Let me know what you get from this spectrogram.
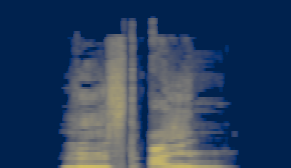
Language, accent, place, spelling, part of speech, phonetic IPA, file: German, Germany, Berlin, löst ein, verb, [ˌløːst ˈaɪ̯n], De-löst ein.ogg
- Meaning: inflection of einlösen: 1. second-person singular/plural present 2. third-person singular present 3. plural imperative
